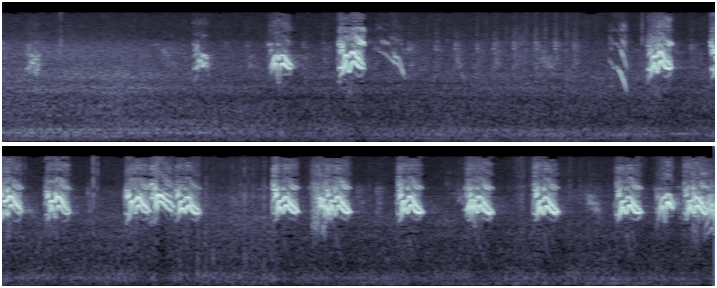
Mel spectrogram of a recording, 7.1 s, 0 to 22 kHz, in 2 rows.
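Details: Sparrows coming out to greet visitors at a Tenmangu shrine, 3 July 2020: after a few scattered notes, sharp high chirps follow in a steady series, roughly one every third of a second, over a soft background hum.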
